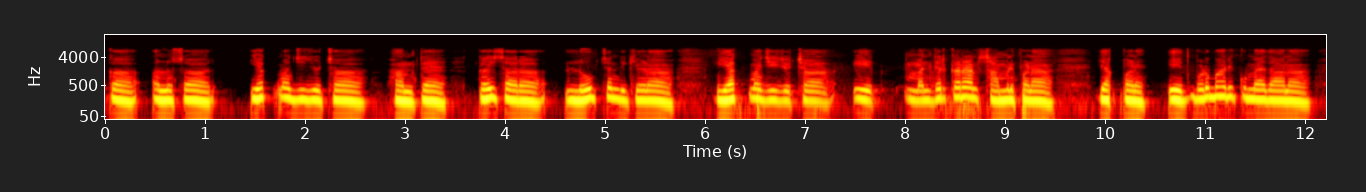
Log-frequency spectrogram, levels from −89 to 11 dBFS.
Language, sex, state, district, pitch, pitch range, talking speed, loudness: Garhwali, male, Uttarakhand, Tehri Garhwal, 170 Hz, 160-185 Hz, 135 wpm, -19 LUFS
